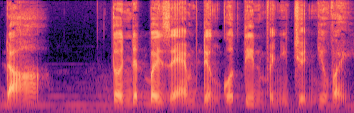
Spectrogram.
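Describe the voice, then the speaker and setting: A man voicing a scheming young man who talks in a fast, sharp, dismissive way. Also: on the low side, expressive, faint music behind. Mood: urging.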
